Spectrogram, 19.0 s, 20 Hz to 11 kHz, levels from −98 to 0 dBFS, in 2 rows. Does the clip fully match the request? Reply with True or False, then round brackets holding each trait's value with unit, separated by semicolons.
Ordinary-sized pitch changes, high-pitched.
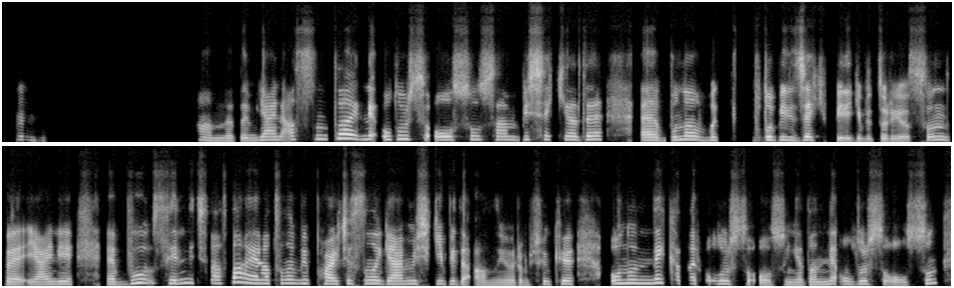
True (4.6 semitones; 235 Hz)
